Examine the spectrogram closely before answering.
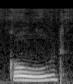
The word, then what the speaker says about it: gold: gold. 그리고 이 L 끝소리는 리을 발음 아닙니다. gold. 저의 입모양 안에서는 혀를 아무것도 대지 않고 있어요. 그러니까 gold가 아니에요.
